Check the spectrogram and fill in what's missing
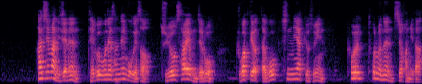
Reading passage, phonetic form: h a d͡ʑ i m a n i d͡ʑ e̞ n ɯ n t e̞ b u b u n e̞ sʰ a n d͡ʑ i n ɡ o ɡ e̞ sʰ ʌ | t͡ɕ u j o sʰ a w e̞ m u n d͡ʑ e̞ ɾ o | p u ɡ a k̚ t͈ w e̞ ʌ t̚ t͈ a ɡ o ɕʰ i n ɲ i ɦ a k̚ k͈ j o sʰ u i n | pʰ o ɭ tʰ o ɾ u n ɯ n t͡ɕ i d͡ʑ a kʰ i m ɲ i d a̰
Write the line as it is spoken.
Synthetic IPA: h a d͡ʑ i m a n i d͡ʑ e̞ n ɯ n t e̞ b u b u n e̞ sʰ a n d͡ʑ i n ɡ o ɡ e̞ sʰ ʌ | t͡ɕ u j o sʰ a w e̞ m u n d͡ʑ e̞ ɾ o | p u ɡ a k̚ t͈ w e̞ ʌ t̚ t͈ a ɡ o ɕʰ i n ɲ i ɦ a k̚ k͈ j o sʰ u i n | pʰ o ɭ tʰ o ɾ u n ɯ n t͡ɕ i d͡ʑ ʌ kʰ a m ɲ i d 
